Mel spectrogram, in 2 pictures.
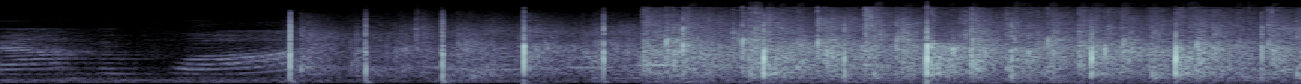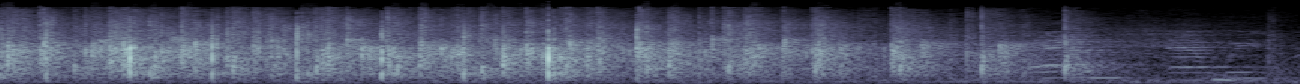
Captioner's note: applause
